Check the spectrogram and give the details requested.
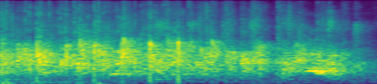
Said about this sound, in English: Let's give Ed a round of applause.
